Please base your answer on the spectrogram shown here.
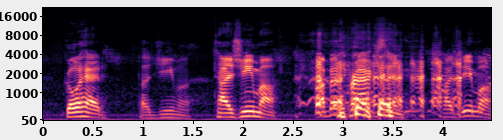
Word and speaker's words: Tajima: you to gima only I got correct you is how you say Tajima go ahead Tajima Tajima I've been practicing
